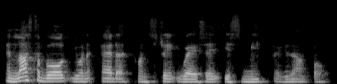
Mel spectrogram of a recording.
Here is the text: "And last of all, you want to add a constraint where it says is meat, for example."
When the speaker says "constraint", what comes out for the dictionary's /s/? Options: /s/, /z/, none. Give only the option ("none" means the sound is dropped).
/s/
